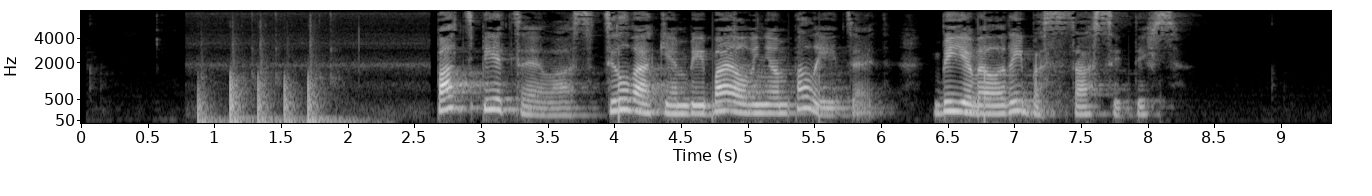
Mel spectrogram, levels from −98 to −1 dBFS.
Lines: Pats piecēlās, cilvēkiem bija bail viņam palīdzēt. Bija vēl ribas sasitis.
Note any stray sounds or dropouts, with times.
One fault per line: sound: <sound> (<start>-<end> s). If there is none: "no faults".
sound: thud (0.9-2.4 s)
